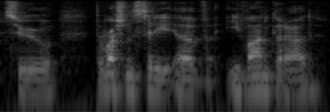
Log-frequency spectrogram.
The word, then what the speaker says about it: Ivangorod: Petersburg to the Russian city of Ivangorod, which I'm half guessing on the pronunciation of because I only saw it in writing, but it's either okay. I'm pretty sure it's Ivangorod. Okay, the bus ride takes 2.5 hours.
